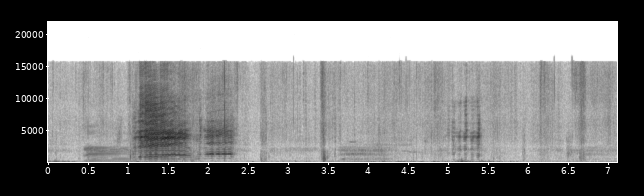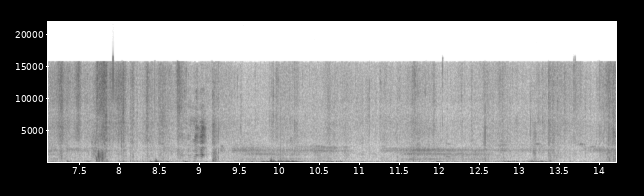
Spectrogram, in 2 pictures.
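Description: Sheep bleating: separated lambs and ewes calling to each other. There are two wavering bleats in quick succession near the start, another about five seconds in, and fainter calls later, with low thumps of wind or handling on the microphone.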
